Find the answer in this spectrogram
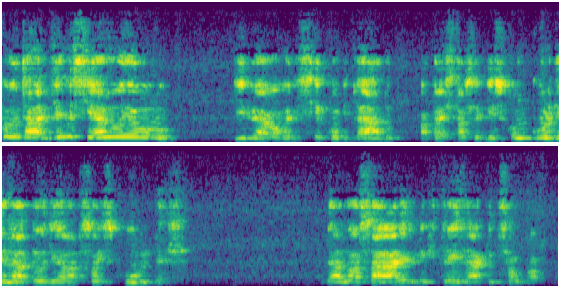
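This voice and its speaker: Moderate pace with long, frequent pauses amid noticeable background noise. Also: man. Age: 60s. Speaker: recovering gambler, support group volunteer. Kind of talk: testimony. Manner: halting.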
